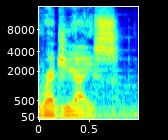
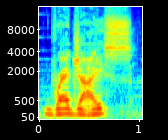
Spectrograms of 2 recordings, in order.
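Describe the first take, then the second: First: The name is said with an added vowel sound. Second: The name is said without an added vowel sound. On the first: The speaker calls it wrong. "I will always add that extra I" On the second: The speaker calls it right. "I know it's Regice"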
